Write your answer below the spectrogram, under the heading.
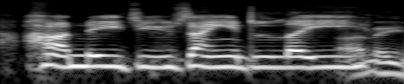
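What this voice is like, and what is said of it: Exaggerated Southern American accent. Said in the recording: “it sounds so good with a big southern accent.”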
